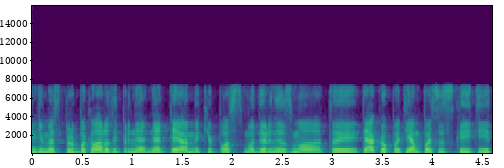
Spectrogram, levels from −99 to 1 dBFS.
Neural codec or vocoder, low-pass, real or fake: codec, 16 kHz, 8 kbps, FunCodec, trained on Chinese and English, 25 frames a second; 7.2 kHz; fake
